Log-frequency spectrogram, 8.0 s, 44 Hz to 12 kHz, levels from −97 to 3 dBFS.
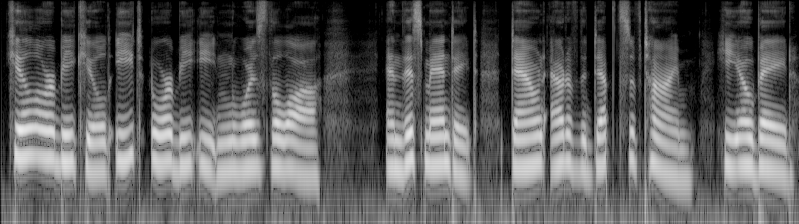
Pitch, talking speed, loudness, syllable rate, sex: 185 Hz, 175 wpm, -18 LUFS, 4.2 syllables/s, female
